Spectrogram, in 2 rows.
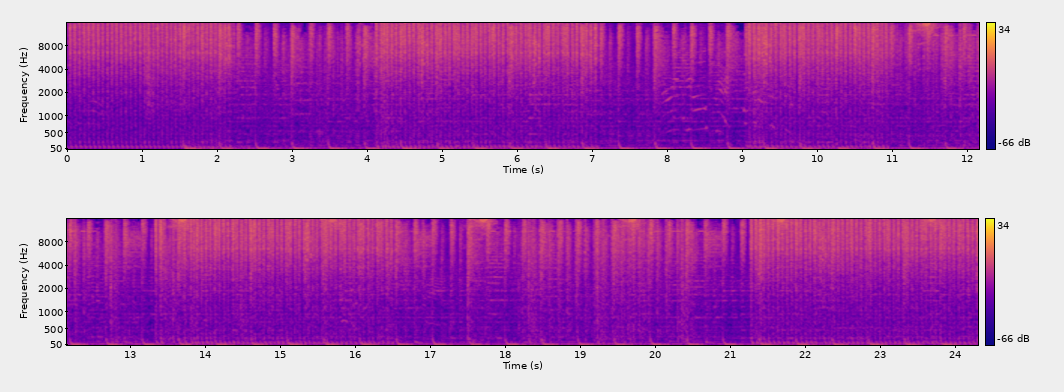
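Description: Rapid enemy turret gunfire from The Division 2 video game, a loud continuous rattling burst pattern with brief pauses, running under dense game music and effects.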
